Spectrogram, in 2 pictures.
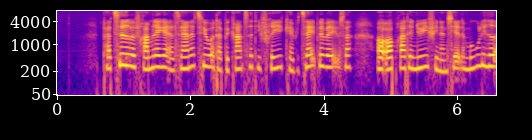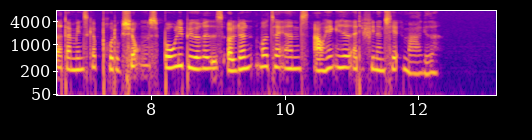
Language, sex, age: Danish, female, 26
